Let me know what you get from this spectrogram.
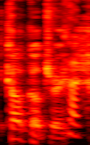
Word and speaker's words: cuckoldry: I also know that this is one of the most searched terms on porn sites, and is it cucking? Cuckold? How do you pronounce it? – Cuckoldry.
